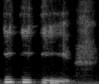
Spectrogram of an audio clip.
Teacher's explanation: we want to hear the vocal cords coming together nice and fast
